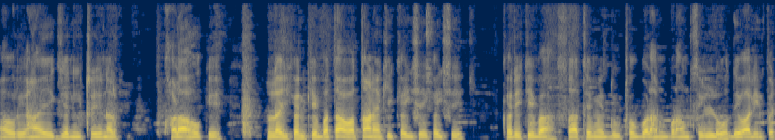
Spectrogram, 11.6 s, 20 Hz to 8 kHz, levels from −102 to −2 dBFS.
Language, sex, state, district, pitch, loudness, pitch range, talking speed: Bhojpuri, male, Uttar Pradesh, Gorakhpur, 120 Hz, -18 LUFS, 115-125 Hz, 140 wpm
